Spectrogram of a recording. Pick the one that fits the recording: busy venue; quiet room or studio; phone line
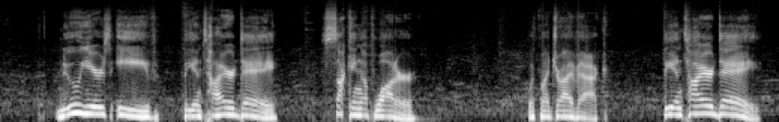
busy venue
